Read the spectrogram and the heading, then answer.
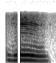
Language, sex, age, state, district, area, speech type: Marathi, female, 18-30, Maharashtra, Amravati, urban, conversation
